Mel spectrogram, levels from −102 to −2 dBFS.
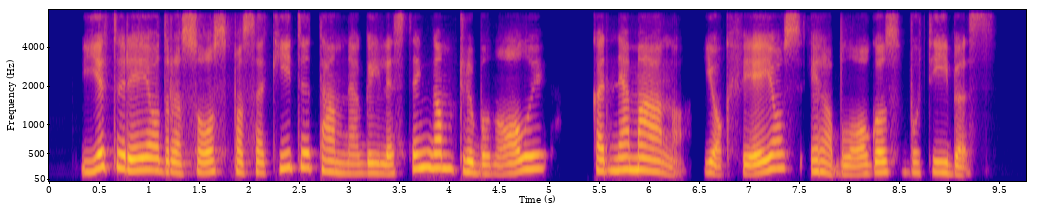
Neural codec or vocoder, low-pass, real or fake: codec, 16 kHz in and 24 kHz out, 0.9 kbps, LongCat-Audio-Codec, fine tuned four codebook decoder; 7.2 kHz; fake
